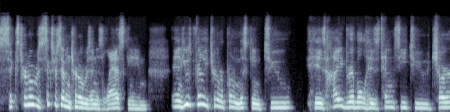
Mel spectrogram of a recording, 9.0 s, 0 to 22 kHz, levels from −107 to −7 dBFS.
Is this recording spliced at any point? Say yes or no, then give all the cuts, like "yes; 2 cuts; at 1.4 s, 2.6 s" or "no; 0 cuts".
no; 0 cuts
